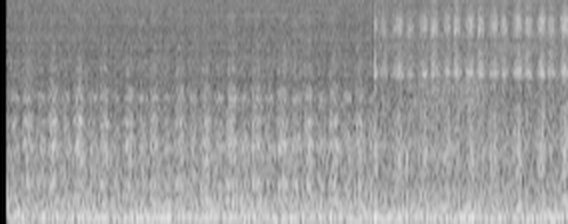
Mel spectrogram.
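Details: Boxer dog giving birth for the first time on the floor in a shallow box with green outdoor cushions; heavy, rapid rhythmic panting pulses continuously, breathy and steady, with a low hum underneath.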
